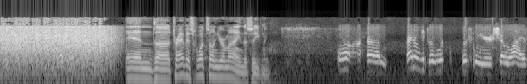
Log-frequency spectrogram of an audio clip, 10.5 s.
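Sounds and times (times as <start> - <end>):
applause: 0.0 - 2.5
speech: 2.5 - 5.6, 6.8 - 10.5.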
